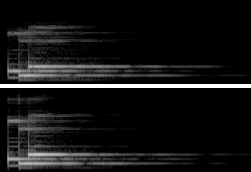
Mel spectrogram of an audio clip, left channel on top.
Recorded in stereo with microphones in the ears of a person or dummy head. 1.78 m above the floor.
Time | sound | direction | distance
0.1 | an alarm | 50° right (ahead or behind) | 1.4 m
